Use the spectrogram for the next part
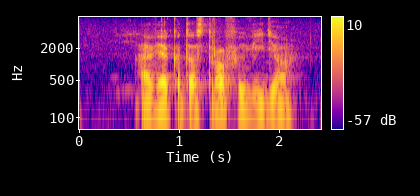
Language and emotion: Russian, neutral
